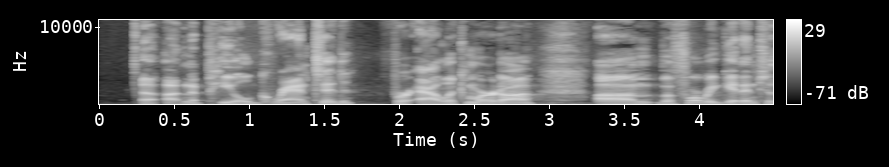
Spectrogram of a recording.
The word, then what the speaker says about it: Murdaugh: It's Murdoch. They were saying like Murdoch. Yeah. And and Alec does too. Alec hits the K in there.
